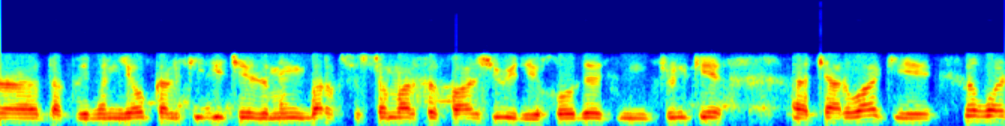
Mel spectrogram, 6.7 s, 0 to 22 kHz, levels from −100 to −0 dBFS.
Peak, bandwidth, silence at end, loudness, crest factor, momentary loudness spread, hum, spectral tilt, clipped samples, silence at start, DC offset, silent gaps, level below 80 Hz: 0 dBFS; 3.9 kHz; 0 s; -16 LUFS; 16 dB; 6 LU; none; -8.5 dB/octave; under 0.1%; 0 s; under 0.1%; none; -58 dBFS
